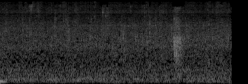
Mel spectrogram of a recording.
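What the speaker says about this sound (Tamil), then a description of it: "இப்போ கொஞ்சம் கூடுதலாக மழை பெய்து கொண்டிருக்குது" Steady rain, now falling a little heavier, comes down as a dense, even hiss of drops close by, unbroken and without voices, before cutting out abruptly.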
